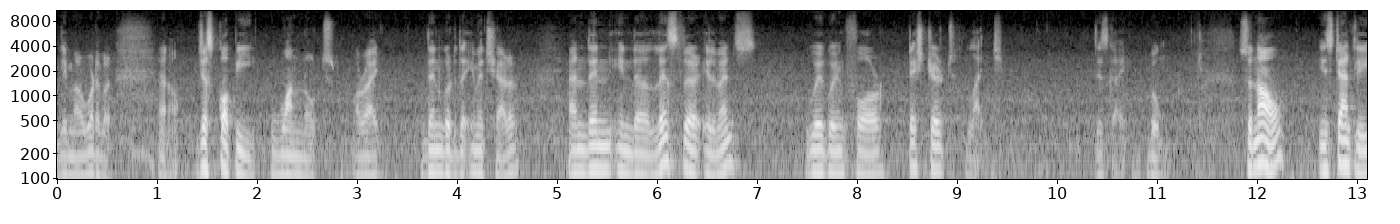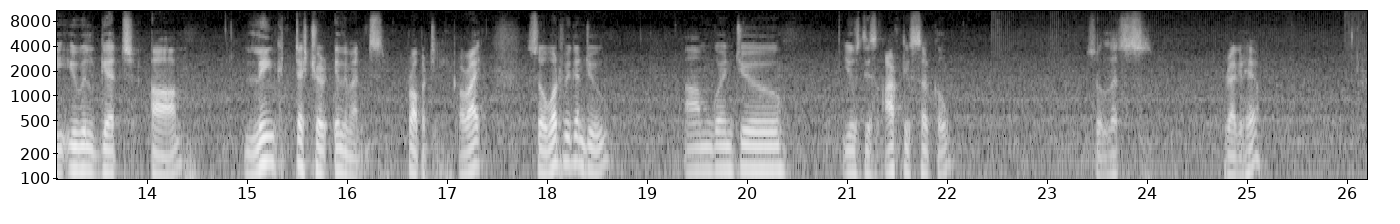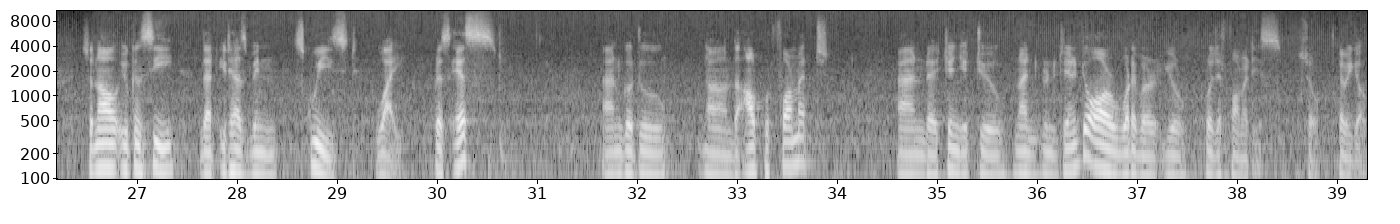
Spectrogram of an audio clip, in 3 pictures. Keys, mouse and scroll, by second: 0.8 click, 4.1 click, 5.5 click, 9.8 click, 11.2 click, 11.9 click, 13.8-16.6 drag, 16.9-18.2 drag, 19.3 click, 21.2 click, 21.5 middle click, 22.1-23.9 drag, 25.4 click, 28.2 click, 28.9 click, 30.6 s, 31.7 click, 37.7 click, 38.6 click.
